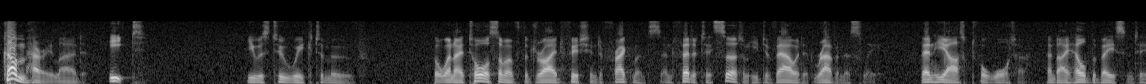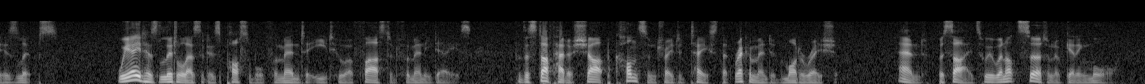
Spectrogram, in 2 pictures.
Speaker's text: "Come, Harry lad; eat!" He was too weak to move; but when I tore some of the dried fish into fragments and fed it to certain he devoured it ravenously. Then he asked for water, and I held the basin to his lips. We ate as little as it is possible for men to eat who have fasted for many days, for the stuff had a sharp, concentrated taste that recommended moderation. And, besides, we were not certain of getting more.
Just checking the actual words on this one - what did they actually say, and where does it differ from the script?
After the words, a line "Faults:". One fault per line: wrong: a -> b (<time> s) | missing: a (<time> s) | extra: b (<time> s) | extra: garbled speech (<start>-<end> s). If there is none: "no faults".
"Come, Harry lad; eat!" He was too weak to move; but when I tore some of the dried fish into fragments and fed it to certain he devoured it ravenously. Then he asked for water, and I held the basin to his lips. We ate as little as it is possible for men to eat who have fasted for many days, for the stuff had a sharp, concentrated taste that recommended moderation. And, besides, we were not certain of getting more.
Faults:
no faults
